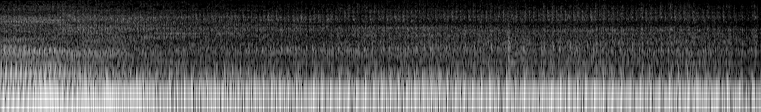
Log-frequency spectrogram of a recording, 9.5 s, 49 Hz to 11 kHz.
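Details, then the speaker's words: 1971 Triumph T120 650cc twin before carburetor work: idle with an uneven, stumbling beat of about three pulses a second, with the left cylinder cutting in and out; owner says it improves once warm, cause unconfirmed. "The left cylinder never came in consistently. I could hear it cutting in and out."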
